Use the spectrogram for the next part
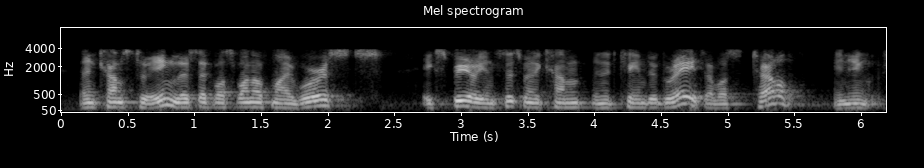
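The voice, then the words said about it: Accent some find hard to understand. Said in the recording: “some don't understand my accent”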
